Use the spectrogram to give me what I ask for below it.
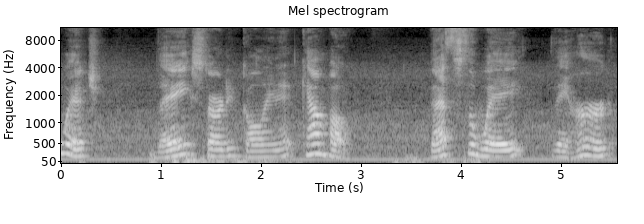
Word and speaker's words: Kempo: native speakers in okinawa they kind of close their lips when they're saying it and as a result the n comes out as an m so he would say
